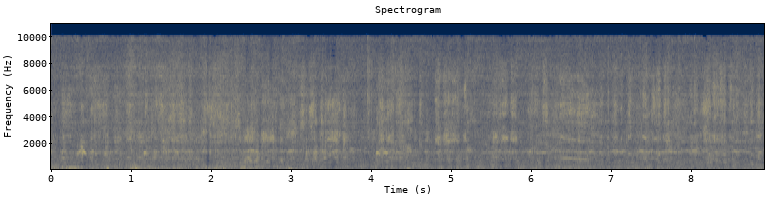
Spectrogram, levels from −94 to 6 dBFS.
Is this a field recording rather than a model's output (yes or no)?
no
